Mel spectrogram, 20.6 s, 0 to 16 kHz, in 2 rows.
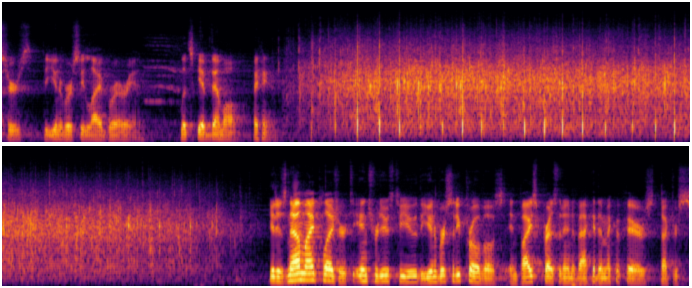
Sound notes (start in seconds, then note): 9.2 applause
